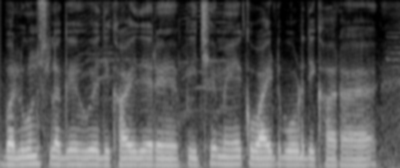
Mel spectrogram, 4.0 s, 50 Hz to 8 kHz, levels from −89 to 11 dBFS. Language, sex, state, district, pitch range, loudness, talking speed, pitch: Hindi, male, Jharkhand, Palamu, 115-125 Hz, -16 LUFS, 225 wpm, 120 Hz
